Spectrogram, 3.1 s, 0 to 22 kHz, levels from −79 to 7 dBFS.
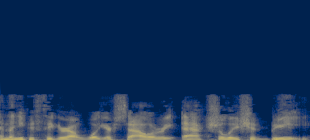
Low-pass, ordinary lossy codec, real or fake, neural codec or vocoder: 7.2 kHz; MP3, 32 kbps; fake; codec, 16 kHz in and 24 kHz out, 1.1 kbps, FireRedTTS-2 codec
